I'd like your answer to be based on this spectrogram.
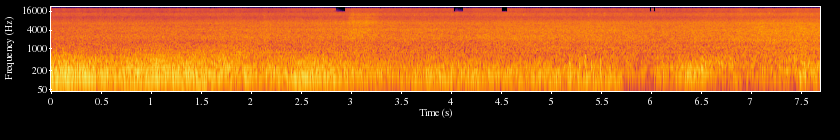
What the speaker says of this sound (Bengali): গাছপালা দেখা যাচ্ছে না, এত ভয়ঙ্কর বৃষ্টি।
